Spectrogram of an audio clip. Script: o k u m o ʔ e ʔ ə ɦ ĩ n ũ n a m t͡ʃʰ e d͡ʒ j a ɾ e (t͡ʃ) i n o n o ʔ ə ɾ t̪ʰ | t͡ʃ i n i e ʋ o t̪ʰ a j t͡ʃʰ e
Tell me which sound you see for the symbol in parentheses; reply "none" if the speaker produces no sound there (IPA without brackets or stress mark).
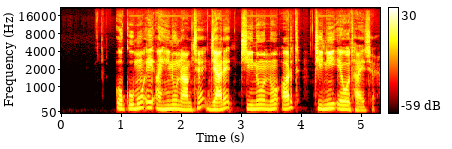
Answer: t͡ʃ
